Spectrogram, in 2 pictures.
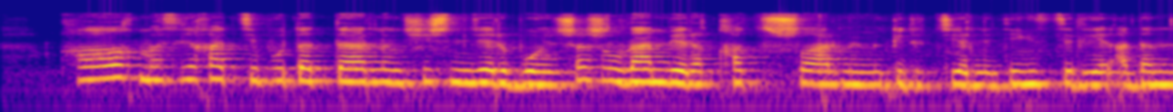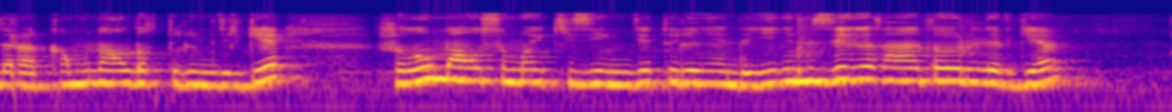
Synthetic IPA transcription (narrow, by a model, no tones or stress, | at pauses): qʰɑlˠɑlˠəqmæsliχɑt̪̚d̥ʲe̞put̪at̪ːɑɾənəɴʃe̞ʃɪmd̪e̞ɾɪbo̞jənʃɑʒəlˠd̪ɑnbe̞ɾɪqʰɑt̪ə̥su̥ʃəlˠɑɾmenmekʲet̪ɪk̚t̪e̞ɾɪne̞t̪ʰe̞ŋɪst̪eɾlʲɡʲenɑ̰d̪ɑmd̪ɑɾʁɑkʰo̞munɑlˠd̪əq̚t̪ʰɵle̞md̪e̞ɾɡʲe̞ | ʒ̥əlˠuwmɑwsəməkʲʰe̞ze̞ŋɪnd̪e̞t̪ʰɵle̞ned̪əje̞lɪmɪzd̪e̞ɡʲɪsanat̪oɾilˠe̞ɾɡʲe̞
